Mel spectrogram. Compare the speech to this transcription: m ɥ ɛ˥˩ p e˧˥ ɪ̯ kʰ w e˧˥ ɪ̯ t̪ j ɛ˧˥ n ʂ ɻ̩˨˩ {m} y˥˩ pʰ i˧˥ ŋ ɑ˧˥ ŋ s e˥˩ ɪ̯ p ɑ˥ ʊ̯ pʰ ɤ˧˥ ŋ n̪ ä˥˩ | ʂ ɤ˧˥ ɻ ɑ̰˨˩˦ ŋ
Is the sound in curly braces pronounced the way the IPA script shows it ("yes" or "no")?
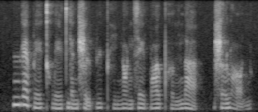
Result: no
